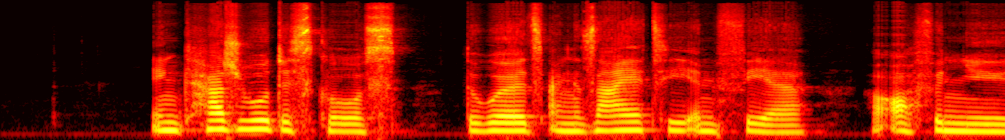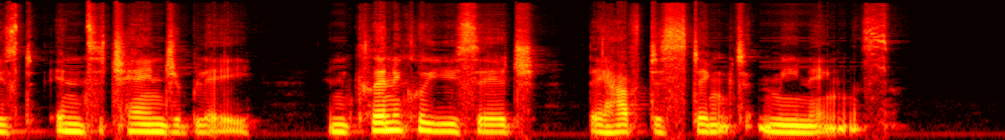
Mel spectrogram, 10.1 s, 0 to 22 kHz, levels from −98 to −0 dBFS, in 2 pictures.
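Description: Throughout the speech, crude rate conversion is audible. Samples seem dropped or repeated without filtering, which fits a 48 kHz to 44.1 kHz change. The periodic error, about 20 dB below the signal, adds a gritty, inharmonic fizz that tracks loud and high-frequency sounds.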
